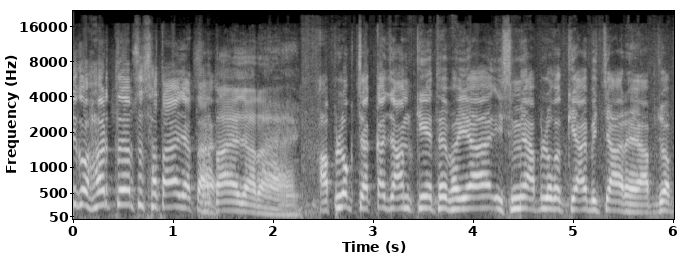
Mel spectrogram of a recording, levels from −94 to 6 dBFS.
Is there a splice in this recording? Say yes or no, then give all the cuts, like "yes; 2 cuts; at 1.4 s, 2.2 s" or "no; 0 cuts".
yes; 1 cut; at 2.2 s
